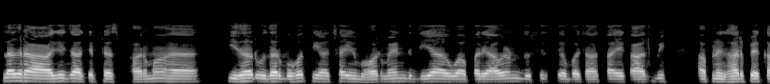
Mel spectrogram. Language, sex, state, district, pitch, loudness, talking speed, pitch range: Hindi, male, Bihar, Jahanabad, 135 Hz, -17 LUFS, 200 wpm, 130-145 Hz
